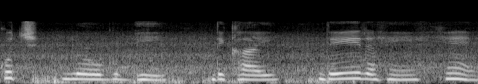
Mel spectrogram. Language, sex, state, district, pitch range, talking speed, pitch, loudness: Hindi, female, Madhya Pradesh, Dhar, 220-250 Hz, 90 wpm, 230 Hz, -14 LUFS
